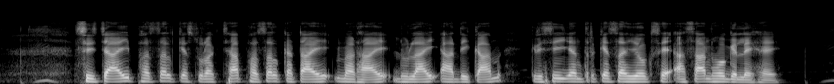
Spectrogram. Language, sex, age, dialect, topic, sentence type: Magahi, male, 18-24, Central/Standard, banking, statement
